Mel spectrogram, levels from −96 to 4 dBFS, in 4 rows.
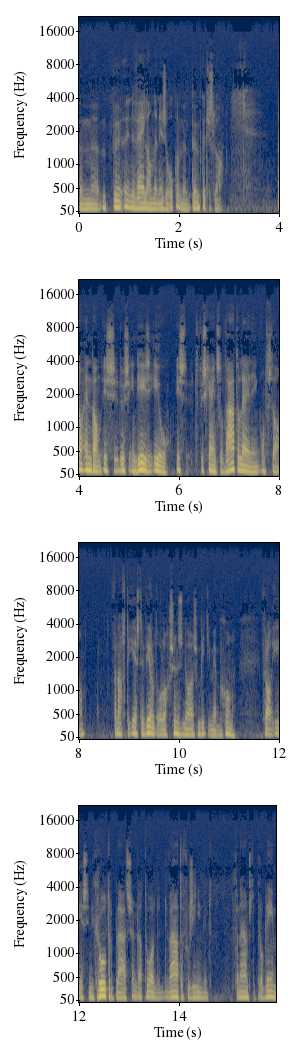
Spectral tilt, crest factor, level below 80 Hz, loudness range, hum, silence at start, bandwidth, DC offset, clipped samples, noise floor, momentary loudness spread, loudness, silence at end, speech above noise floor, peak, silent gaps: -7 dB/octave; 20 dB; -50 dBFS; 5 LU; none; 0 s; 14 kHz; under 0.1%; under 0.1%; -54 dBFS; 12 LU; -23 LUFS; 0 s; 32 dB; -2 dBFS; none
